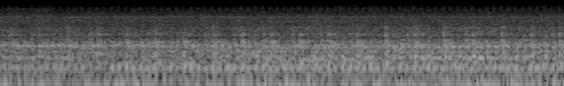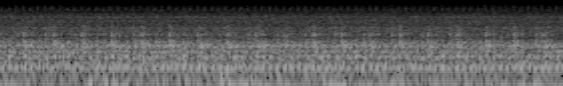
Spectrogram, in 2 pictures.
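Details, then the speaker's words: Lada Vesta, before replacing the oil pickup ring, owner unsure whether lifter or piston noise: fast, fairly even knocking about three per second at idle, following engine speed; possible piston knock as commenters suspect. "Вот многие одевают и оно у них надрывается. Вот поэтому, а сейчас давайте запустим, послушаем, потому что почитал комментарии, многие начали писать почёт поршней."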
